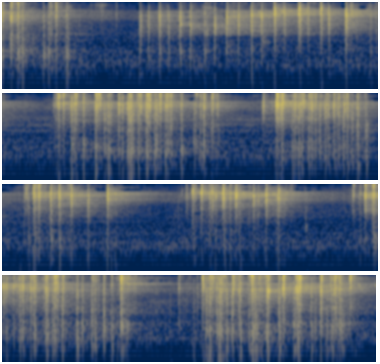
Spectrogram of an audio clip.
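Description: A red and pink plastic paddle hairbrush with plastic bristles is held by the handle close to the mic while long nails scratch and flick the bristles. Bursts of rapid, dry, bright clicks and crackling ticks come in clusters, separated by brief quieter pauses.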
